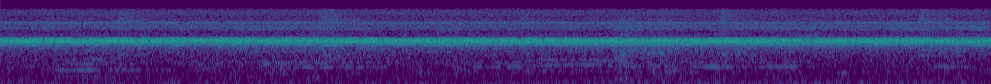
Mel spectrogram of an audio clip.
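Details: Night chorus of crickets in a rural setting: a single continuous, piercing trill at an even pitch with no pauses, and only faint, soft background hiss beneath it.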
